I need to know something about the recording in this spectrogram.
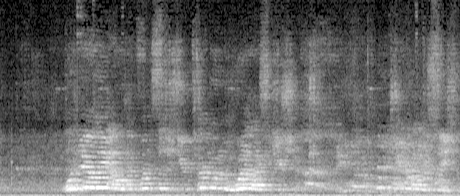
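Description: A young woman speaks calmly in an echoing hall.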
